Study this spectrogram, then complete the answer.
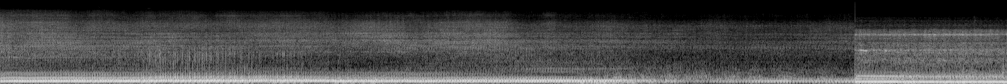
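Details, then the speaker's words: Honda CBR1000 engine in a home-built off-road buggy, after gearing and shifter fixes and repeated oil changes, driven in high range first gear. It pulls under throttle with a rough, raspy, uneven beat, dips at shut-off, then restarts; a miss is suspected and it seems down on power. "Does it feel like it has a miss or anything? It sounds like it's definitely not running right. It sounds like it has a miss, like it's It's definitely not running full power, but this thing is finally drivable."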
